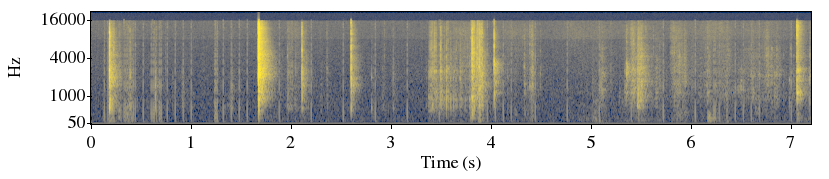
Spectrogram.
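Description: Clear plastic packaging being handled: scattered small clicks and crinkles, with one sharp snap about a second and a half in.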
